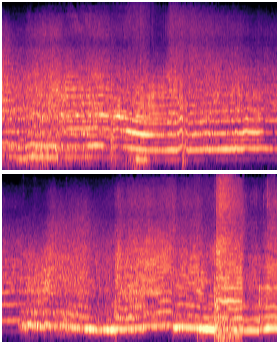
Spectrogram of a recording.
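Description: Racing car engines at full throttle on a hillclimb, the pitch climbing and dropping sharply with quick gear changes. About six seconds in a second car, a red open-wheel single-seater, takes over and passes close by, with a loud rush just before the end.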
